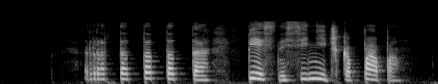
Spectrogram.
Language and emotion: Russian, positive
